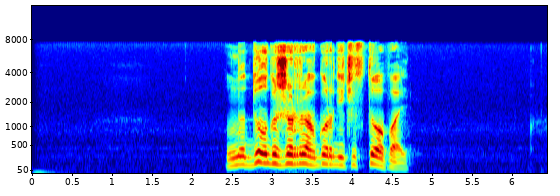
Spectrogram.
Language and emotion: Russian, angry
